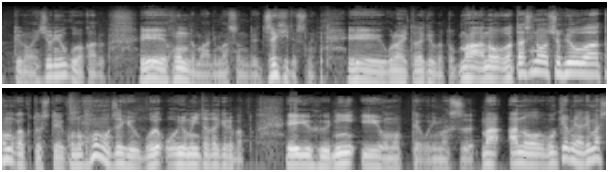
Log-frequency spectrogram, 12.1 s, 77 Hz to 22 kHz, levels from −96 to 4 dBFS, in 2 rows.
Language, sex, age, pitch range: Japanese, male, 40-59, 100-145 Hz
